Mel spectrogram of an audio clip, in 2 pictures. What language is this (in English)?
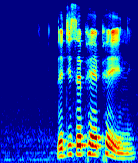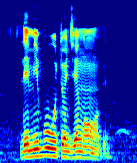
Swati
